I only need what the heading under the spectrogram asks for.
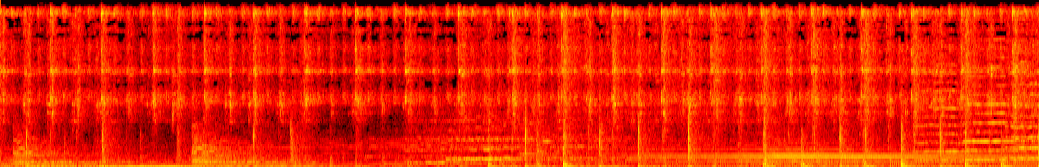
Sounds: Music

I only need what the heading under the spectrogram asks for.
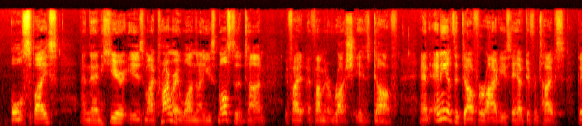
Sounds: Speech

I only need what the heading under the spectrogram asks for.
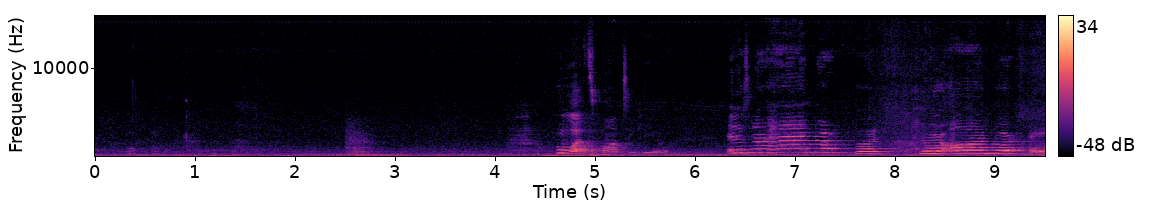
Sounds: Speech

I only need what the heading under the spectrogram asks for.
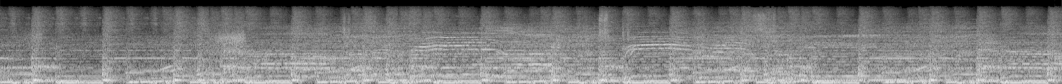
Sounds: Grunge, Music

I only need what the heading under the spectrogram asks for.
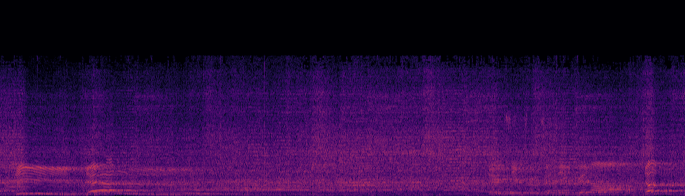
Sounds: Music, Speech

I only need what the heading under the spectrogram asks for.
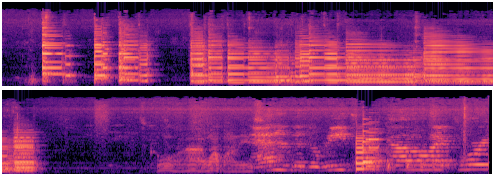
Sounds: Music, Speech

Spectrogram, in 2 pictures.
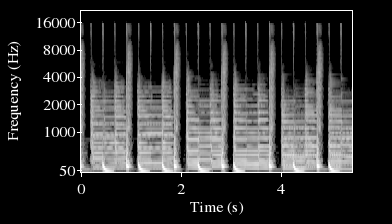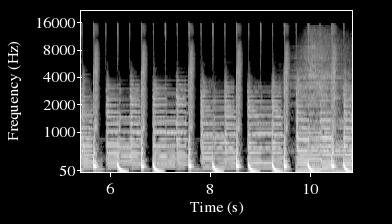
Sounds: Music

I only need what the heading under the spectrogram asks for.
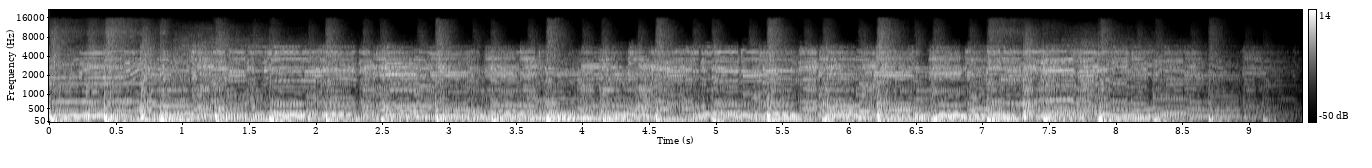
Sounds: Music

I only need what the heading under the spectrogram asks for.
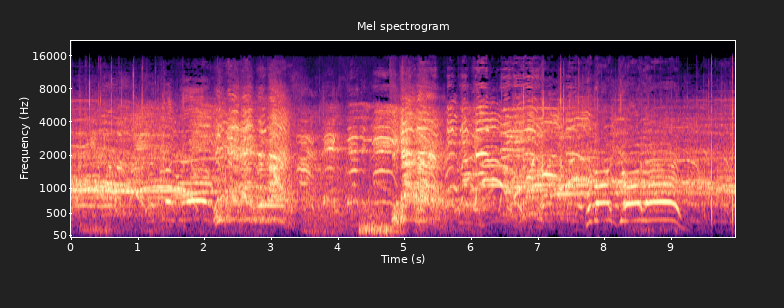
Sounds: Speech

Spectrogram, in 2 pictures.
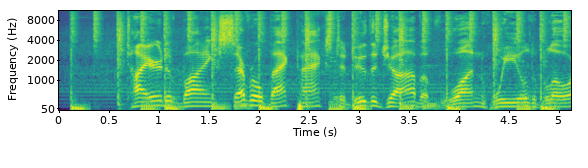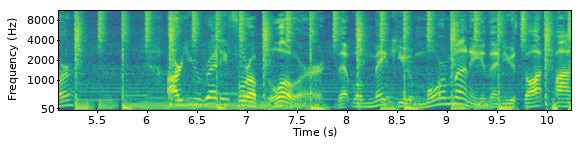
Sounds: Music, Speech

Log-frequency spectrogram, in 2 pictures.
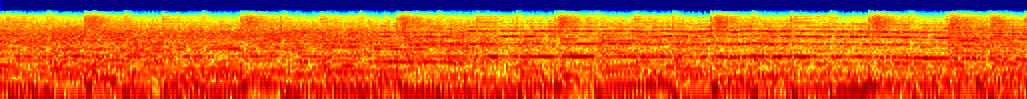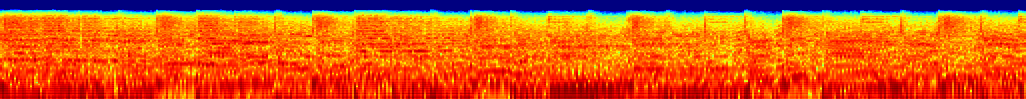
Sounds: Music, Rock and roll

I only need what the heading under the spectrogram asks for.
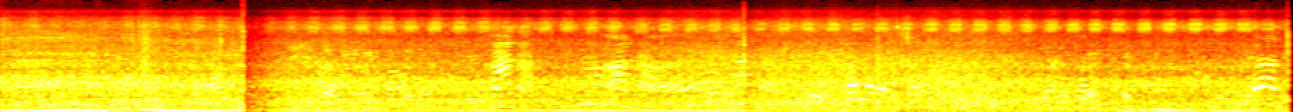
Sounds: Speech, Vehicle

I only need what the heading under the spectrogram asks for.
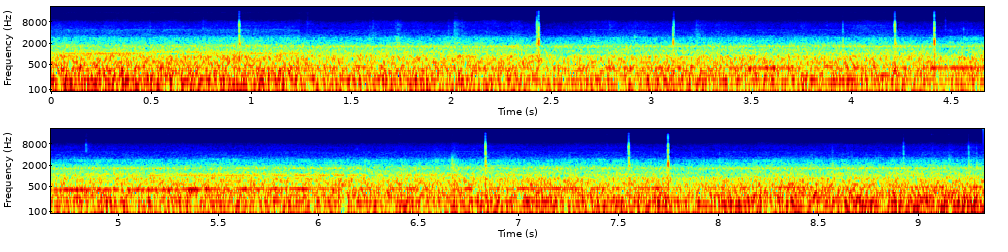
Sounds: Aircraft, Vehicle

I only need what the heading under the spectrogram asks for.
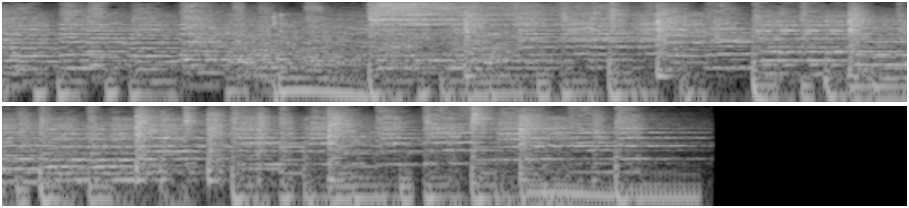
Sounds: Music

